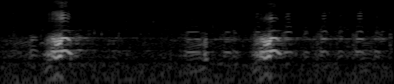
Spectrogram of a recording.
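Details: Vocal geese at North Third reservoir near Stirling: two loud, harmonically rich honks about two seconds apart, with softer, shorter calls between them against a quiet background.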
